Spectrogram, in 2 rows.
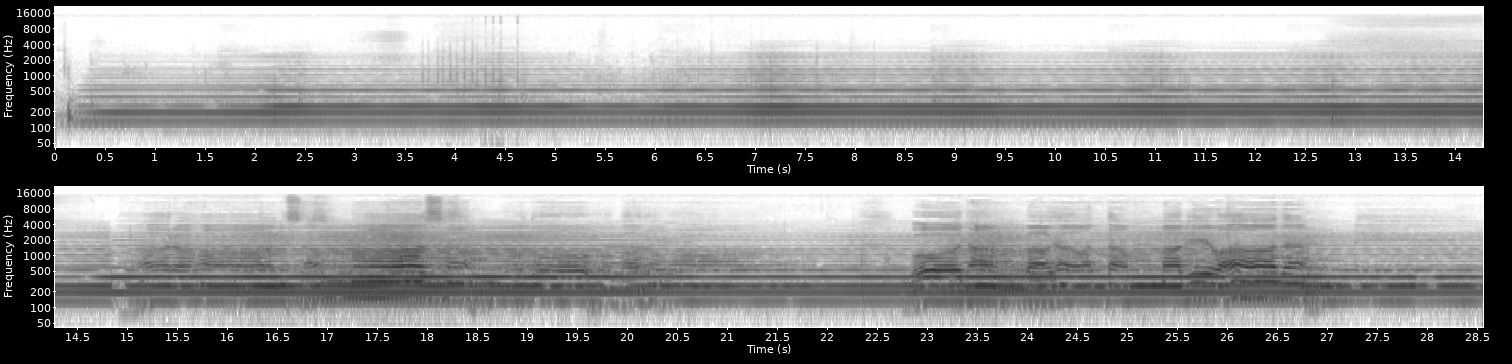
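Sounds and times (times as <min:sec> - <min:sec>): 
harmonium: 0:00.0 - 0:28.5
puja chanting: 0:12.8 - 0:28.5.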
